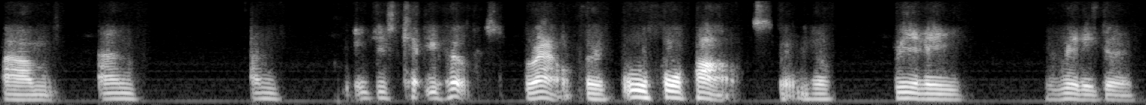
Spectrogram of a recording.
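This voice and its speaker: A man co-hosting a podcast in casual discussion, speaking in a halting way with frequent restarts. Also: mid-range voice, fairly even intonation, dry recording, phone-quality sound. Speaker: podcast co-host.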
